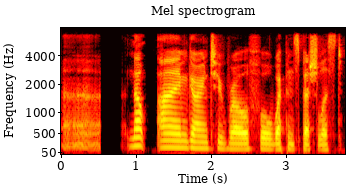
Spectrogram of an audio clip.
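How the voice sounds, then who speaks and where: A man's voice: medium pitch, takes it slowly, a bit bright, smooth, no echo, highs cut off. A man chatting casually as a player in a tabletop role-playing game.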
